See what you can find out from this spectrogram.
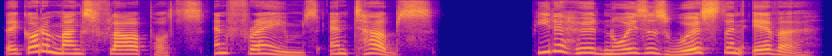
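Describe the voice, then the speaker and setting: Female storyteller for children's read-aloud, very animated pitch, measured phrasing with drawn-out key words, dry recording. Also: dry recording. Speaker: storybook narrator.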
